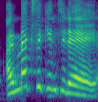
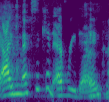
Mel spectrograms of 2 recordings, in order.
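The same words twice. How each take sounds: First: Loud, high, proud announcement; joyful loud boast; excited shout. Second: Said in the usual way. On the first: Acted. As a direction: belt it out like a proud declaration. Joking exclaim, then repeated plainly.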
